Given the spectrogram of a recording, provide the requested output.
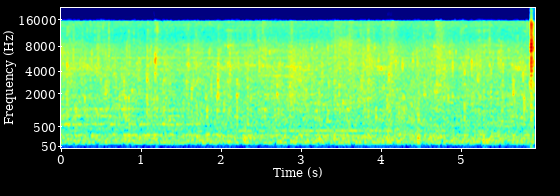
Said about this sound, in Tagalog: takpan natin guys, simmer natin ng 5 minutes na lang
